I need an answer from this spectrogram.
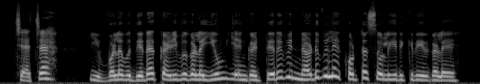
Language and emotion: Tamil, disgusted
